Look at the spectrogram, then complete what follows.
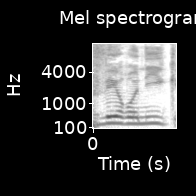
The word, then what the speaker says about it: Véronique: Because you've got an accent on the E as well, Véronique, right? Véronique, and you would not believe how my name's been pronounced until I pronounced it for people.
